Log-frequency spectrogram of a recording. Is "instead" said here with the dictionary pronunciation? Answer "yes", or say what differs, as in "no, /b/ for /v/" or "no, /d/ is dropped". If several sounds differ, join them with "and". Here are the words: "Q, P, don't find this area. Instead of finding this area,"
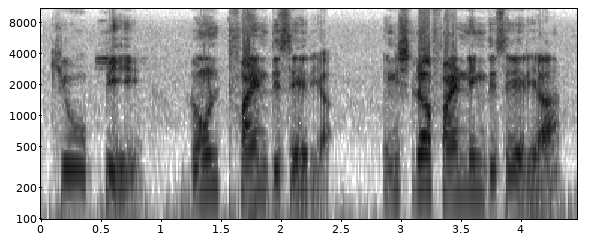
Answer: yes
